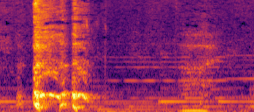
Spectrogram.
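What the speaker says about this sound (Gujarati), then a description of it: "ઉધરસ વધારે આવે તમે?" A man coughs two or three times in a quick, harsh burst, loud and close, then his throat settles into quiet with faint background hum.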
